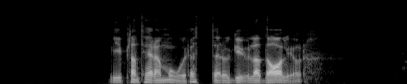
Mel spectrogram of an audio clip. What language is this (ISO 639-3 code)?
swe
